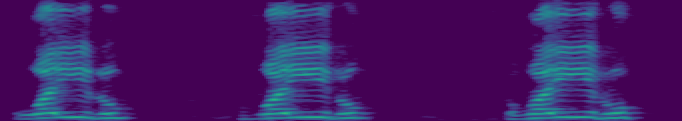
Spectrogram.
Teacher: یا جو ہے وہ حروف لین میں سے ہے، اس لیے اس کو جلدی پڑھیں گے، کھینچیں گے نہیں. غیرک ایسے کھینچنا نہیں ہے، جلدی سے پڑھنا ہے.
